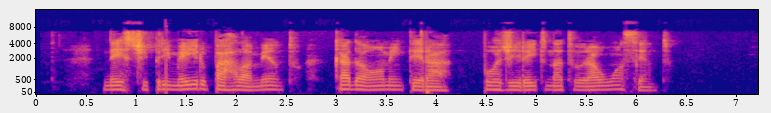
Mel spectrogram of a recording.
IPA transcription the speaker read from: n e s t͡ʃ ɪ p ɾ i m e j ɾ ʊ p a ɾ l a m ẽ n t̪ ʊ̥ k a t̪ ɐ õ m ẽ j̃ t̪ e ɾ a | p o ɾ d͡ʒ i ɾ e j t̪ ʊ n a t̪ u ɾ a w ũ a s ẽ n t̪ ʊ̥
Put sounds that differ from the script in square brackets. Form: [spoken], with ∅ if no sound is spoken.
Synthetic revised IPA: n e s t͡ʃ ɪ p ɾ i m e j ɾ ʊ p a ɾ l a m ẽ n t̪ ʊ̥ k a [d̪] ɐ õ m ẽ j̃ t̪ e ɾ a | p o ɾ d͡ʒ i ɾ e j t̪ ʊ n a t̪ u ɾ a w ũ a s ẽ n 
